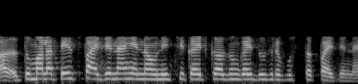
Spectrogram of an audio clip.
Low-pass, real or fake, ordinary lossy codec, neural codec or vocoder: 3.6 kHz; real; none; none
